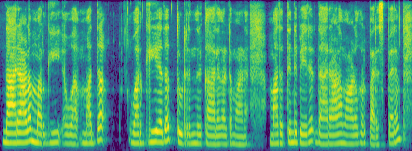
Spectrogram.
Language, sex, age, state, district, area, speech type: Malayalam, female, 30-45, Kerala, Wayanad, rural, spontaneous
